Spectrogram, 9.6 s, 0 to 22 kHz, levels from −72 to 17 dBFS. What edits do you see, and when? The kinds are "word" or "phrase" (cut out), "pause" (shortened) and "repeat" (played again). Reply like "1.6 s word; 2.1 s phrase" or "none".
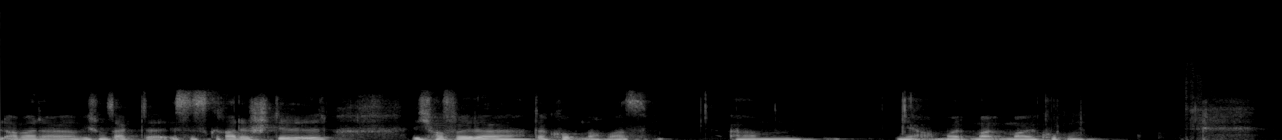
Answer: none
